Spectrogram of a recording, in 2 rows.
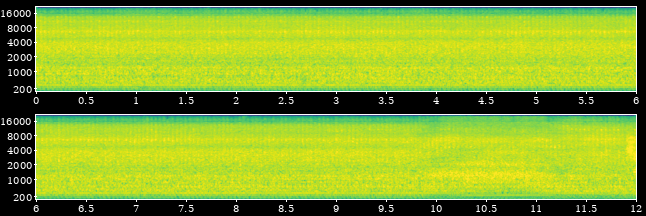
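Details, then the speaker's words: Toro Recycler self-propelled mower with a Kohler XT675 6.75 single-cylinder engine and its factory metallic brake pad ignition kill. Steady, even drone with no misses, then it dies off near the end; the mower runs fine. "so it seems like it runs just fine and it starts just fine"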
